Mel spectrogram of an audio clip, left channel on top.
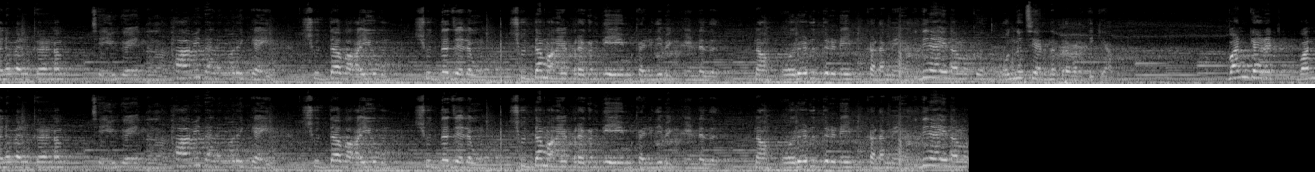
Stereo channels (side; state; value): right; drops out; at 9.7 s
